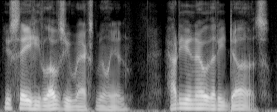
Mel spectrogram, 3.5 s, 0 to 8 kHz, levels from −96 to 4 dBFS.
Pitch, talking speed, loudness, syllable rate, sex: 90 Hz, 225 wpm, -16 LUFS, 6.0 syllables/s, male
